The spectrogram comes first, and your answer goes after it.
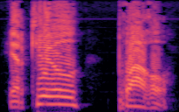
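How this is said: The name is said in a French accent.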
